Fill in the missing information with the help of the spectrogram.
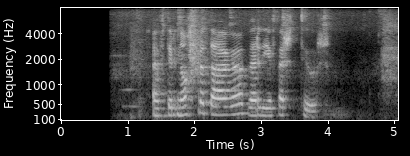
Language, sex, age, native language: Icelandic, female, 30-39, Icelandic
